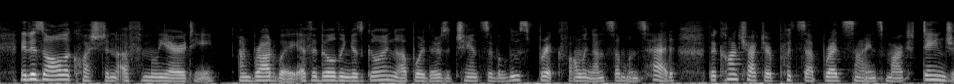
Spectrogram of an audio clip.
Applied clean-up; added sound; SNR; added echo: none; none; none; none.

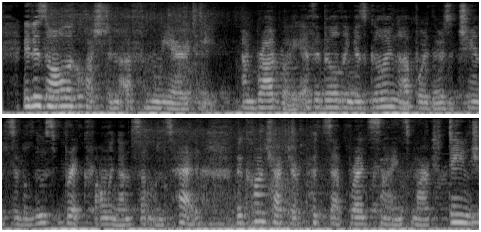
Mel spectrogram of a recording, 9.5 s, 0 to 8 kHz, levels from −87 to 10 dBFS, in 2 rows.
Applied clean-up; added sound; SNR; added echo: neural separator model SepFormer DNS4.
